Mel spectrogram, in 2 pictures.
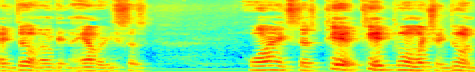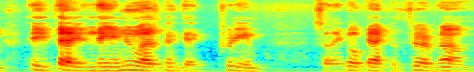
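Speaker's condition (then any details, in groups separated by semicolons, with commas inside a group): Parkinson's disease; mild, about four years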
